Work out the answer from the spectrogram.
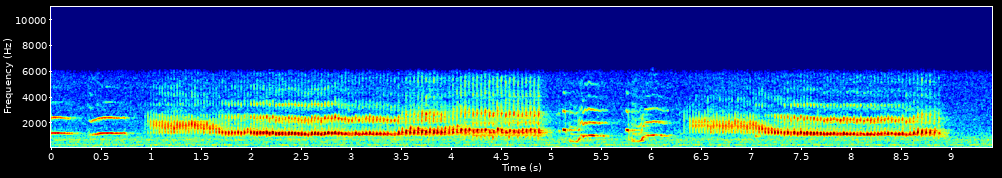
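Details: Malinois or Waterslager canary song: a short rising whistle, long loud buzzing rolls, a few sliding bubbly notes in the middle, then another extended roll.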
